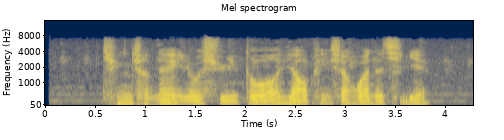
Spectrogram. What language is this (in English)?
Chinese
